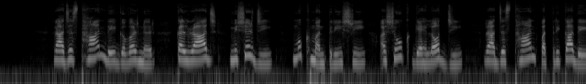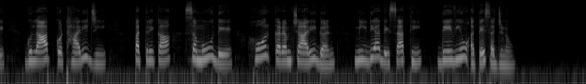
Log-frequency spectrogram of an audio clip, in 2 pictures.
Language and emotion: Punjabi, neutral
